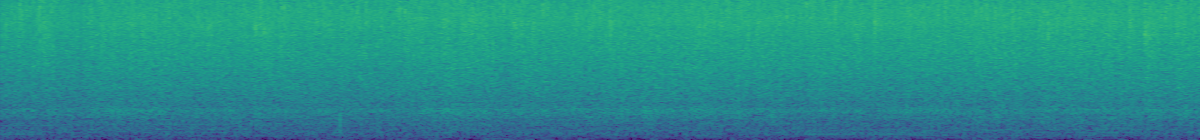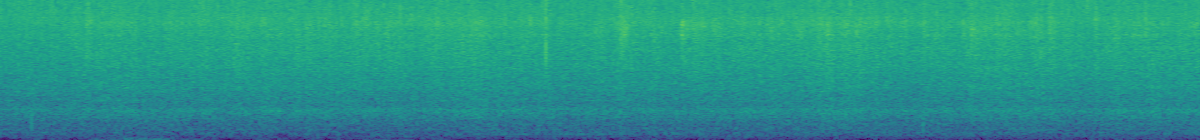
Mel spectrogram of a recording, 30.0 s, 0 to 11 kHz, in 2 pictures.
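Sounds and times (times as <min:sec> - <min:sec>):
heavy rain: 0:00.0 - 0:30.0
raindrop ticks: 0:21.7 - 0:24.8.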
